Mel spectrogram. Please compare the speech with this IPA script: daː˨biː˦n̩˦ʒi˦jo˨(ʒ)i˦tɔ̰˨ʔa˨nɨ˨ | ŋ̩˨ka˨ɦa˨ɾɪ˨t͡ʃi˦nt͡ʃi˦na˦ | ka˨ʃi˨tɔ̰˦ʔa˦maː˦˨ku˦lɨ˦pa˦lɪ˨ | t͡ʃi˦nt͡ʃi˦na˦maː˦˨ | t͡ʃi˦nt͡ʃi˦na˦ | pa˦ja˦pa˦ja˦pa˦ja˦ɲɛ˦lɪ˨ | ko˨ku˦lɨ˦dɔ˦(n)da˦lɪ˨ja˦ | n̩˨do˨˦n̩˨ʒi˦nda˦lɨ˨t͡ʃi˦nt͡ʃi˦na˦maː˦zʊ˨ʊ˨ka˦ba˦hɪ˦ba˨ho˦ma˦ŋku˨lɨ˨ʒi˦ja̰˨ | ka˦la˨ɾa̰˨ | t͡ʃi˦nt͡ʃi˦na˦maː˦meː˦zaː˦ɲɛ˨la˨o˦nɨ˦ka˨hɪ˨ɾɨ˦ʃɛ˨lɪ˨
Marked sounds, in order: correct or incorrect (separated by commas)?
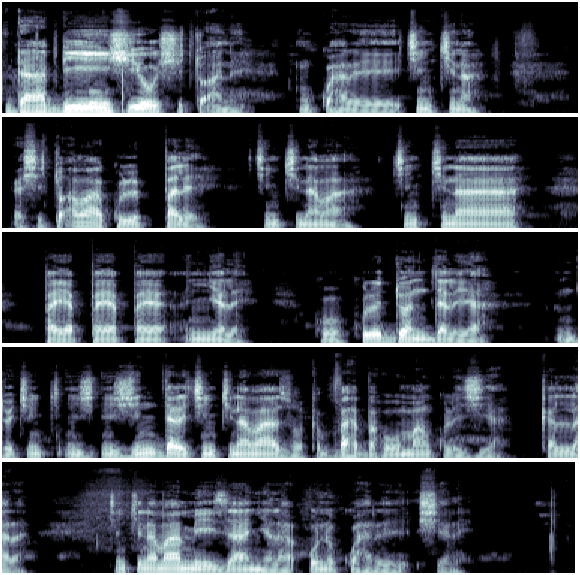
incorrect, correct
